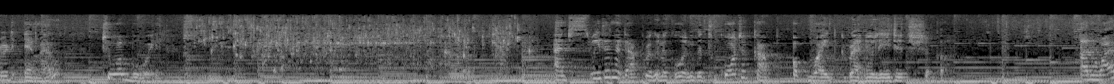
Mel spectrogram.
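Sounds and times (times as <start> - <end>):
speech: 0.1 - 3.8, 5.9 - 9.6, 10.8 - 11.1
milk poured into a pan over medium heat: 1.8 - 5.4.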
